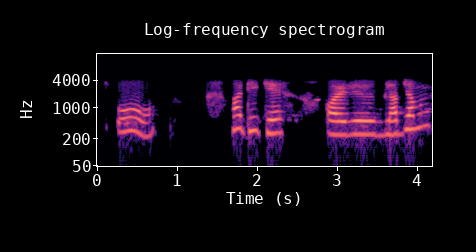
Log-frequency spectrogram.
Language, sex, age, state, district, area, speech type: Urdu, female, 30-45, Uttar Pradesh, Lucknow, urban, conversation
